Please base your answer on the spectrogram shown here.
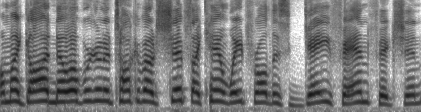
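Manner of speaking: very high, very loud, very slow fake excitement. Acting excited about the video after being asked to: fake excitement. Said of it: "Act excited".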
